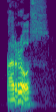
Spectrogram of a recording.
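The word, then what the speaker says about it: arroz: It's actually al r the rice. But again in Spanish the L assimilated to the next R as it does in Arabic. And instead of al r like in Arabic ar we ended up with aros.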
